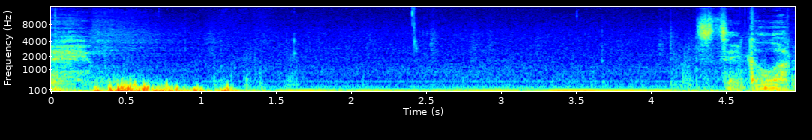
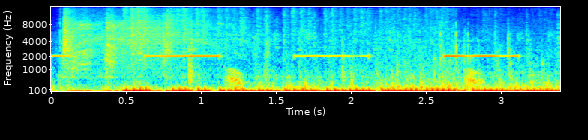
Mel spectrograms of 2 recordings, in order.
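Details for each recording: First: Turbo Honda Prelude after winter storage, battery charged about 15 minutes: the starter churns steadily for about three seconds but the engine never fires; the spark plugs came out completely wet, and no spark is suspected. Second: Turbo Honda Prelude with Hondata ECU, base map loaded, fresh spark plugs, rewired, new distributor, first start after winter storage: brief cranking, then catches at once into a steady, even low rumble, no misfire or stumble; normal start.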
